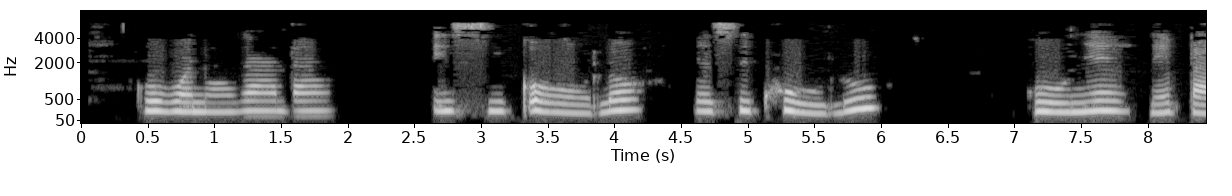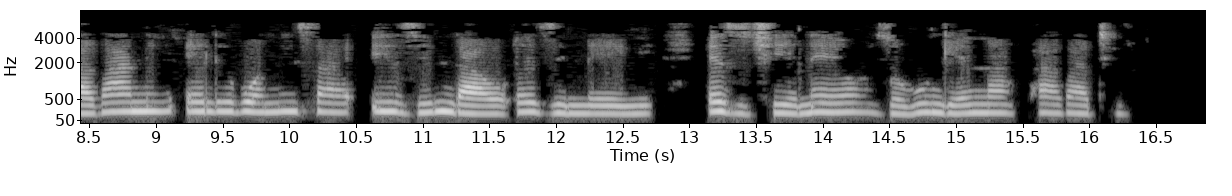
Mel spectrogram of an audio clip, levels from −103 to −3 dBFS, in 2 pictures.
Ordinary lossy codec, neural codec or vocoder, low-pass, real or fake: MP3, 24 kbps; none; 7.2 kHz; real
